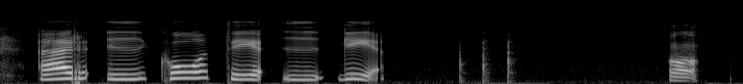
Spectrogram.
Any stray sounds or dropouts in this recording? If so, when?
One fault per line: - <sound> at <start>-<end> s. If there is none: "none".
- thud at 4.6-5.5 s
- laugh at 6.7-7.0 s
